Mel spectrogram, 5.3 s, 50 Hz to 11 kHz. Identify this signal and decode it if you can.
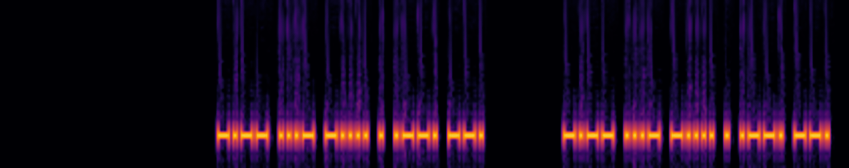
Morse code, heard as a keyed tone, about 50 wpm, 700 Hz. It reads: YV6EPG YV6EPG
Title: DXCC-100 Call Signs - 6 Characters - Repeated 2x - 50wpm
